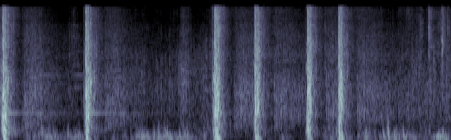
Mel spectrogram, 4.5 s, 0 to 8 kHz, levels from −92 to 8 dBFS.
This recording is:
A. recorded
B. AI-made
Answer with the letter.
A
